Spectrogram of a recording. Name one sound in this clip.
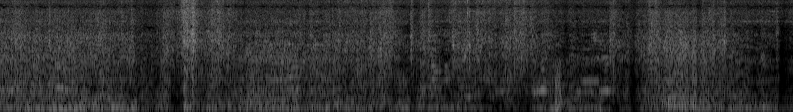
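Footsteps clunk on a hollow metal floor.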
